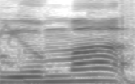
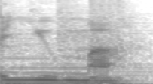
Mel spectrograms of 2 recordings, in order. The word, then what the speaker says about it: Yuma: like I do like putting emphasis on the U. I do call her Yuma. I do call her Yuma. It's just it's like it's I'm not pronouncing it wrong per se, but it's just the the annunciation I'm giving it is all.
